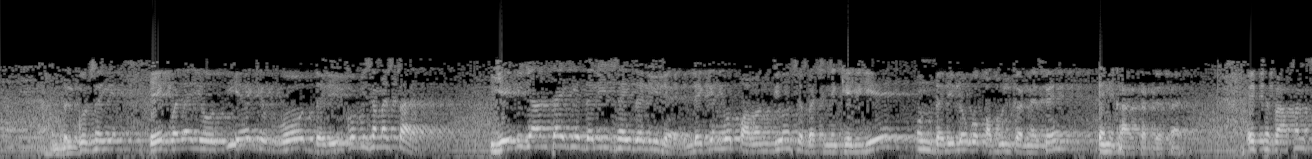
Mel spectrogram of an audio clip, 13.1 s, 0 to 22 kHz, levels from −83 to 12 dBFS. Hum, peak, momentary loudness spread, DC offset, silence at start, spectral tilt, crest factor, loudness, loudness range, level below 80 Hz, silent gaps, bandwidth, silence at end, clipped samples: none; 0 dBFS; 7 LU; under 0.1%; 0 s; -4.5 dB/octave; 12 dB; -13 LUFS; 1 LU; -46 dBFS; none; 5.8 kHz; 0 s; under 0.1%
